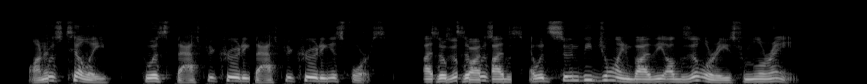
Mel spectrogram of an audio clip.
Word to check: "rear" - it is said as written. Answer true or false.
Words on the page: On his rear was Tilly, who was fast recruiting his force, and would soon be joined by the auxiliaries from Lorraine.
false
